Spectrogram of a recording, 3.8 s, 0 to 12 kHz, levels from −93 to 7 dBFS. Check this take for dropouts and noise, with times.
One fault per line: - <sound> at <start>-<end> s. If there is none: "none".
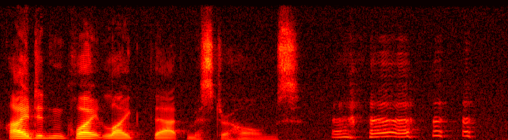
- laugh at 2.5-3.6 s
